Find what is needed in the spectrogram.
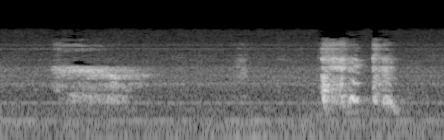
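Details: Huff cough airway clearance technique demonstrated for cystic fibrosis, done sitting up straight with the chin up: a slow breath out, then two short, forceful open-mouthed bursts of air to move mucus.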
